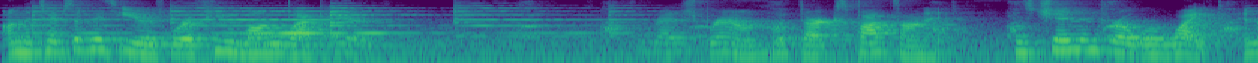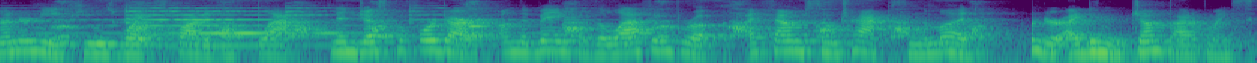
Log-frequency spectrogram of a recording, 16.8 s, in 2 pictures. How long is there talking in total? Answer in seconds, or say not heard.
15 s.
